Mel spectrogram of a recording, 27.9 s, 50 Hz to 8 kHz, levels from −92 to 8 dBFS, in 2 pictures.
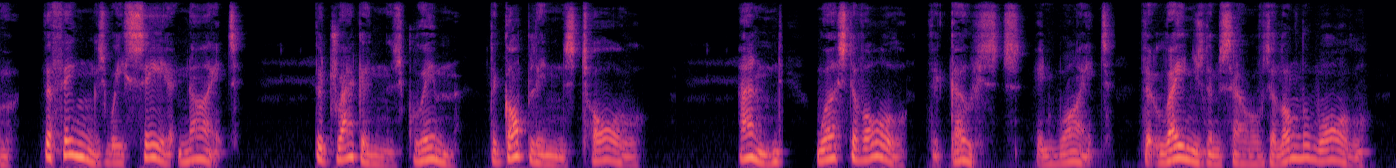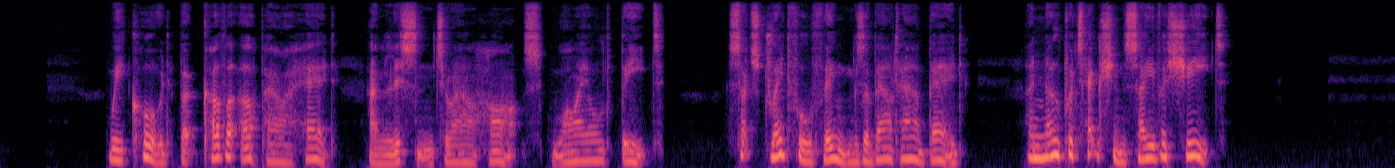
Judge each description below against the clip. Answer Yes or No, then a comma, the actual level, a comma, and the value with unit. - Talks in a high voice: No, low, 130 Hz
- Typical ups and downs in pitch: No, wide, 6.2 semitones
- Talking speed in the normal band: No, slow, 110 wpm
